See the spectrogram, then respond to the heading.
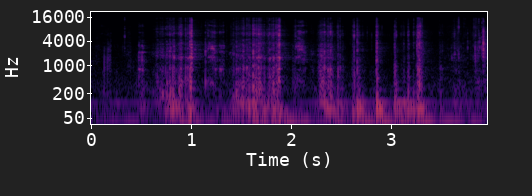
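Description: A metal utility blade carves a solid, dry green bar of soap held in a hand with long red nails. A rapid series of crisp, bright scraping and cutting strokes is heard, each short and dry with almost no ring, over a faint low hum.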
